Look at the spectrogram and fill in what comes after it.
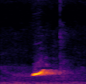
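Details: Whistling vocal tic in Tourette syndrome: a single brief, rising high whistle over faint room noise; an involuntary sound that can be suppressed only with effort.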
